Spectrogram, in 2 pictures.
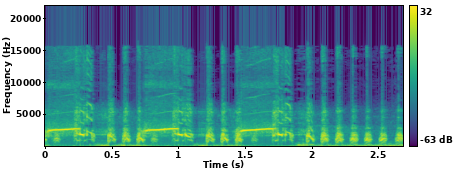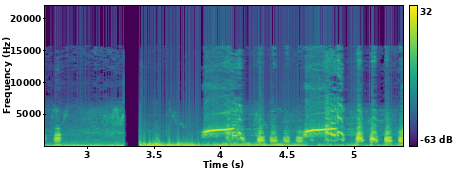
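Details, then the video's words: Grey francolin calling loudly: repeated rising whistled notes about once a second, each followed by harsh squawky syllables, over a strong rough background noise, with a brief dropout after three seconds. "Titer Voice | Teetar Bird | teetar ki awaaz | Mada Teetar Ki Awaz"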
